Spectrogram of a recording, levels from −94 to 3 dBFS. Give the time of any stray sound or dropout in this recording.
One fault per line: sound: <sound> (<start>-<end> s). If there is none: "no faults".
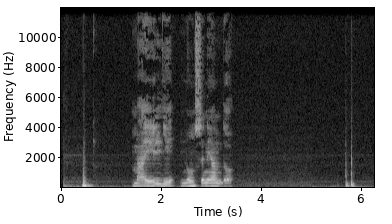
no faults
